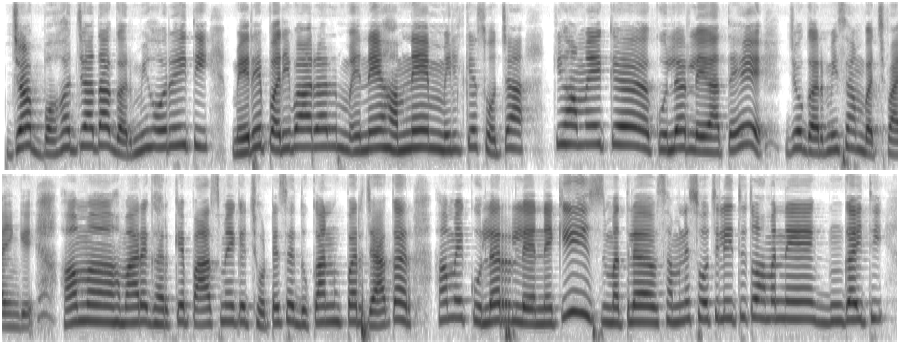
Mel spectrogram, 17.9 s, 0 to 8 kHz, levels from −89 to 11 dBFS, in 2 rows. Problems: constant background noise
